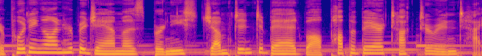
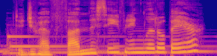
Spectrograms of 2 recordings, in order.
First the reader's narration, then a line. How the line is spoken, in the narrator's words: Quietly, Papa Bear asked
